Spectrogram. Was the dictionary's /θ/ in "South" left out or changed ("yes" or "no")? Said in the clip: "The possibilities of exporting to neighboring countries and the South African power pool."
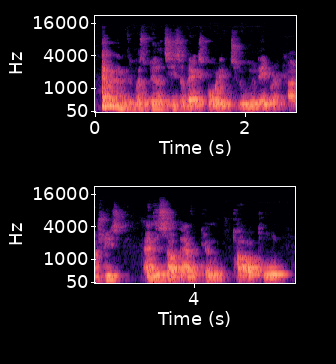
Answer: no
